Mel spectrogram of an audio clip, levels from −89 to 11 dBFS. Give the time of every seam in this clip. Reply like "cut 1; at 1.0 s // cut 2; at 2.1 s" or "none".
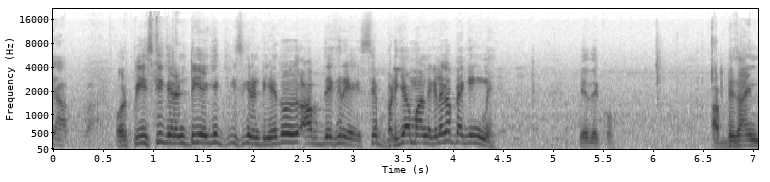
none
